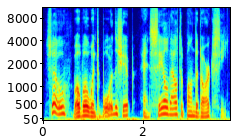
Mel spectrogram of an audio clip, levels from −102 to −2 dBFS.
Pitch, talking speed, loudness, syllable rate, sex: 150 Hz, 210 wpm, -18 LUFS, 5.0 syllables/s, male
